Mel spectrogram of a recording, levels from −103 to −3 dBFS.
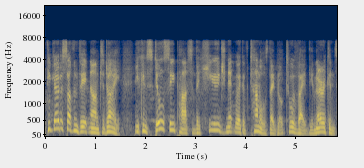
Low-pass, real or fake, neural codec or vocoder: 7.2 kHz; fake; codec, 44.1 kHz, 2.6 kbps, SNAC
